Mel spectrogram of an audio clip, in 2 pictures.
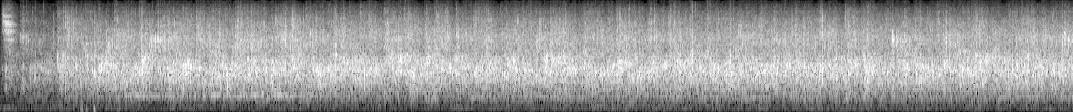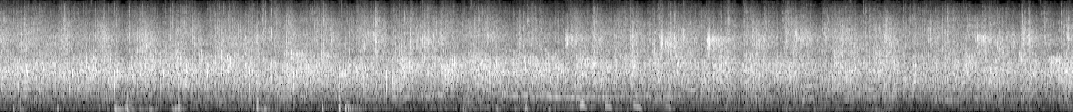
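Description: Loud, sustained applause from a large crowd at FG Riechen, welcoming a guest appearing as Mary Magdalene, a dense wash of clapping that stays steady for about sixteen seconds with no one speaking over it.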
